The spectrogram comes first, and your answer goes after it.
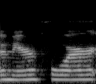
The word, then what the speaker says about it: AmeriCorps: And we just like to emphasize that AmeriCorps is pronounced as if it was like core of the earth or Marine Corps. It is not AmeriCorps or AmeriCorp because we aren't dead, we're alive and well.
